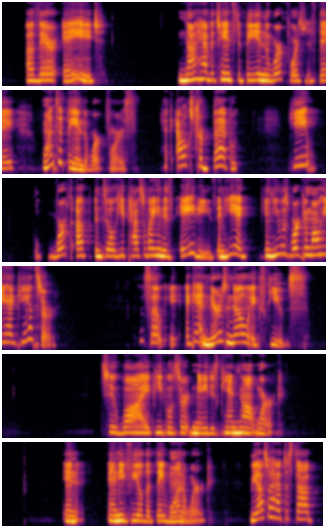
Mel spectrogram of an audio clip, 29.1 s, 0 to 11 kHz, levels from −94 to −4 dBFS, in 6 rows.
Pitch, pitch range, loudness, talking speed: 240 Hz, 220-275 Hz, -18 LUFS, 145 wpm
